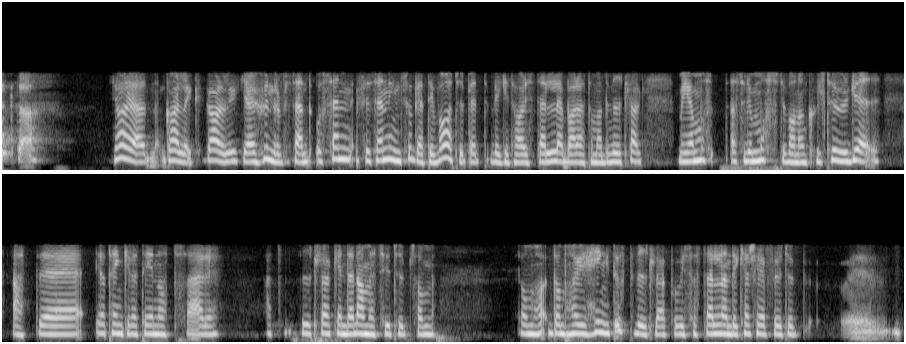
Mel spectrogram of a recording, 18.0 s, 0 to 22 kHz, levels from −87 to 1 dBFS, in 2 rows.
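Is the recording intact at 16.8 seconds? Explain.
Yes, the speech at 16.8 seconds is intact, carried cleanly through the WebRTC call path with its narrowband sound and nothing above 4 kHz, as expected from the G.711 A-law codec.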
